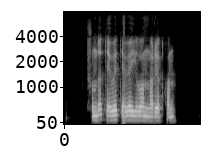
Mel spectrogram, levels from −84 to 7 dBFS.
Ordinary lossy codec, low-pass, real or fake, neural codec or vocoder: Opus, 64 kbps; 7.2 kHz; real; none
